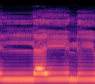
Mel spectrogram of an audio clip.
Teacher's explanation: کلمت اللیل میں حرف اللام کو 2 حرف کے برابر پڑھنا ہے، کیونکہ اس پہ تشدید ہے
